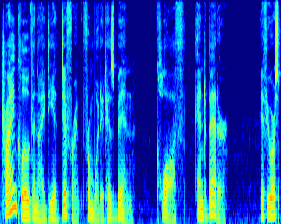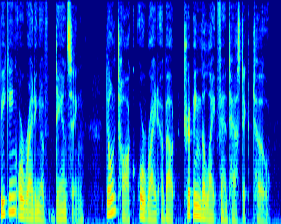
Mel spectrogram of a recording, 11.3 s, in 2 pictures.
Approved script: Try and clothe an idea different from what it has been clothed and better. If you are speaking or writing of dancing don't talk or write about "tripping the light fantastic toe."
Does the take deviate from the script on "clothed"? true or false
true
